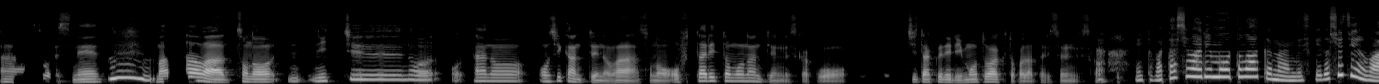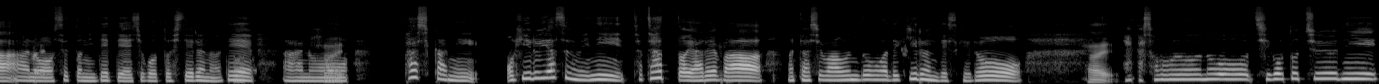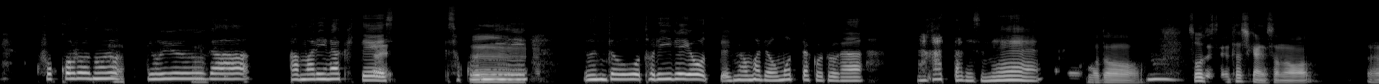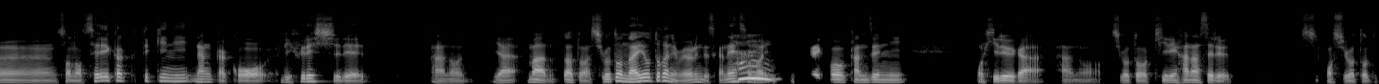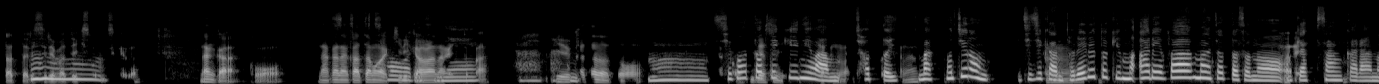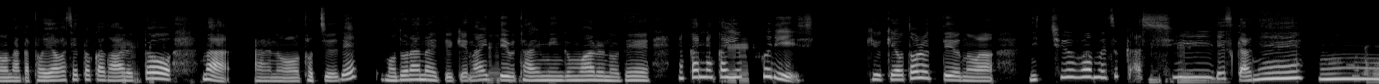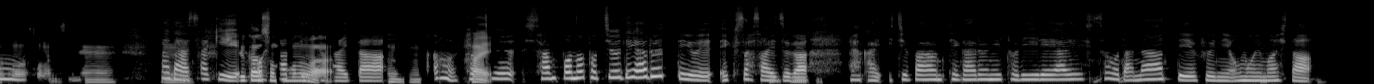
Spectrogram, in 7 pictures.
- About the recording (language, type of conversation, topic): Japanese, advice, 家族の都合で運動を優先できないとき、どうすれば運動の時間を確保できますか？
- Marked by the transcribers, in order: unintelligible speech; other background noise; unintelligible speech; tapping; unintelligible speech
